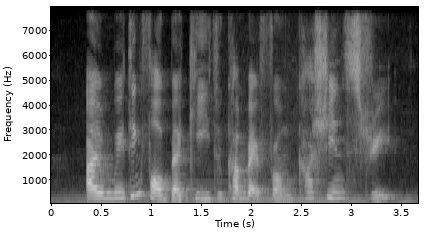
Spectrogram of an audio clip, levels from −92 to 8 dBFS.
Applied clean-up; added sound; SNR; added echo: none; Bowed string instrument + Motorcycle; 18 dB; none.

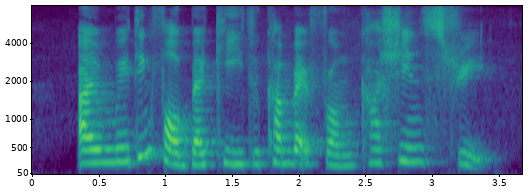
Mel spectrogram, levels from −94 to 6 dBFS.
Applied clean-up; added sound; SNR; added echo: neural mask model Resemble Enhance denoiser.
